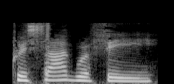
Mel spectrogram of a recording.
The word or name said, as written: chrysography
